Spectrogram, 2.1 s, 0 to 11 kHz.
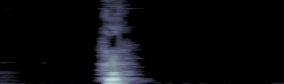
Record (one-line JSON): {"exhalation_length": "2.1 s", "exhalation_amplitude": 9417, "exhalation_signal_mean_std_ratio": 0.19, "survey_phase": "beta (2021-08-13 to 2022-03-07)", "age": "45-64", "gender": "Male", "wearing_mask": "No", "symptom_cough_any": true, "symptom_fatigue": true, "symptom_change_to_sense_of_smell_or_taste": true, "symptom_loss_of_taste": true, "smoker_status": "Ex-smoker", "respiratory_condition_asthma": false, "respiratory_condition_other": false, "recruitment_source": "REACT", "submission_delay": "2 days", "covid_test_result": "Negative", "covid_test_method": "RT-qPCR"}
